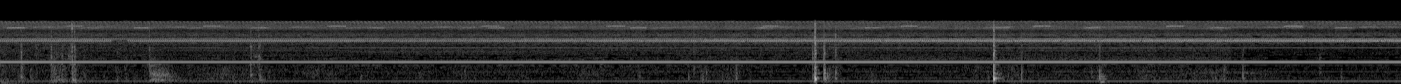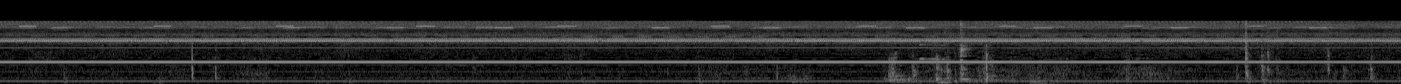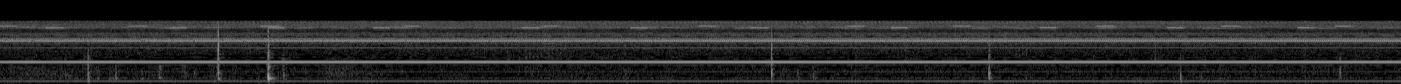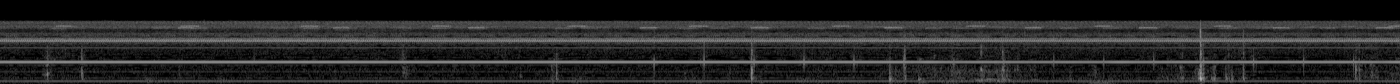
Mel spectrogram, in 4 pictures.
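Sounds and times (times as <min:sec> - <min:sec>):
night insects chorus: 0:00.0 - 0:56.0.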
